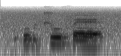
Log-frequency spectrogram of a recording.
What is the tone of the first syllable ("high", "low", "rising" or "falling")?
low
